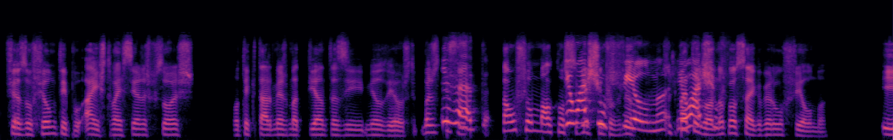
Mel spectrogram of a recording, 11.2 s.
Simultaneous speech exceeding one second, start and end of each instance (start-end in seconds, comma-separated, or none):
7.0-9.2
